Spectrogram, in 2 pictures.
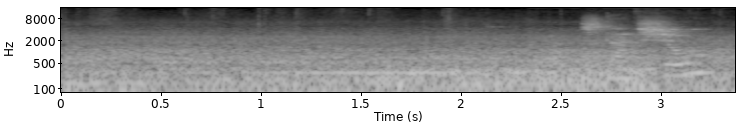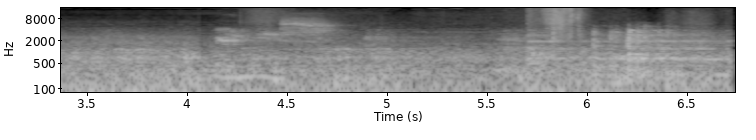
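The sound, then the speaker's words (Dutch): Metro train at a station in Pernis, heard as a steady rumbling hum with brief higher squeals and clatters over a few seconds. People talk through it. “We zijn hier uit de metro gestapt, die rijdt hier nog niet zo heel lang.”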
